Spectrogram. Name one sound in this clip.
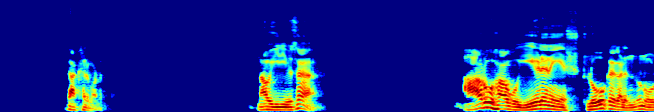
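An elderly man speaks calmly and clearly into a close microphone, with pauses between phrases.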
